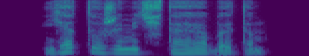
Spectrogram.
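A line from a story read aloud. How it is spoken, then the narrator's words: Quiet. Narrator (Russian): тихо произнесла Зои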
